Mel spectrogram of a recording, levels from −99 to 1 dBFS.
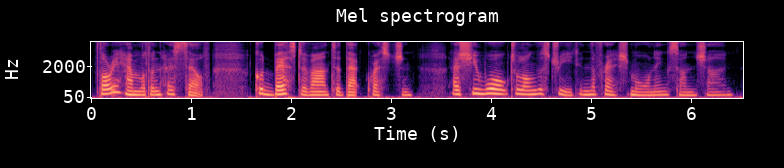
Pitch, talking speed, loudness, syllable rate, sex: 195 Hz, 185 wpm, -21 LUFS, 5.7 syllables/s, female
